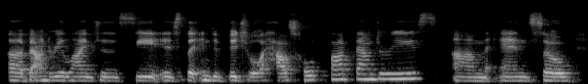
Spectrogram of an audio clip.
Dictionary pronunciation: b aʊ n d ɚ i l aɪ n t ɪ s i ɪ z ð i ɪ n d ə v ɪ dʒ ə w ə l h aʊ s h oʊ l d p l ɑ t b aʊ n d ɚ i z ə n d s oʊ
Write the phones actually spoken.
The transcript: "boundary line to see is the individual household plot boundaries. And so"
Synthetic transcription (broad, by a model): b aʊ n d ɚ i l aɪ n t ɪ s i ɪ z ð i ɪ n d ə v ɪ dʒ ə w l h aʊ s h oʊ l d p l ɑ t b aʊ n d ɚ i z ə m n s oʊ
